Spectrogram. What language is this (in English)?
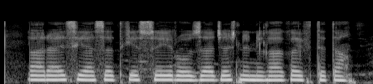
Urdu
